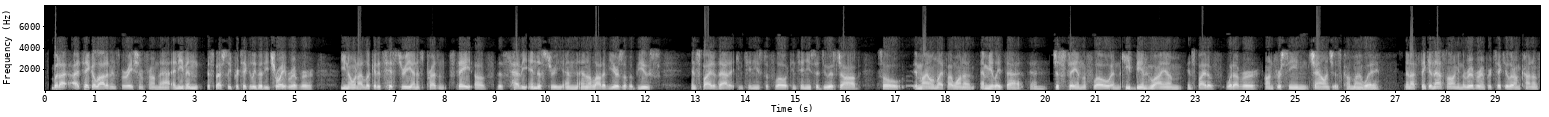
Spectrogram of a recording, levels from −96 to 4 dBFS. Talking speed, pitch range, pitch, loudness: 200 wpm, 95-110 Hz, 100 Hz, -17 LUFS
